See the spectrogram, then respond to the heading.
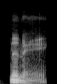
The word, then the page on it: ninny: British English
